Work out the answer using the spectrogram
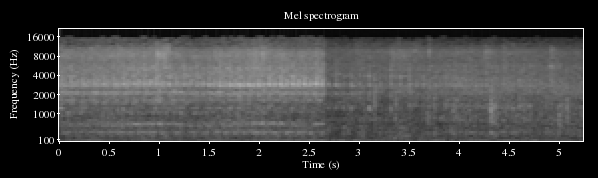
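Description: Maruti Suzuki Ciaz DDiS diesel engine running at low speed with a light diesel clatter as the car is driven down off the wash ramp. The steady hum drops a little in level about two and a half seconds in.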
